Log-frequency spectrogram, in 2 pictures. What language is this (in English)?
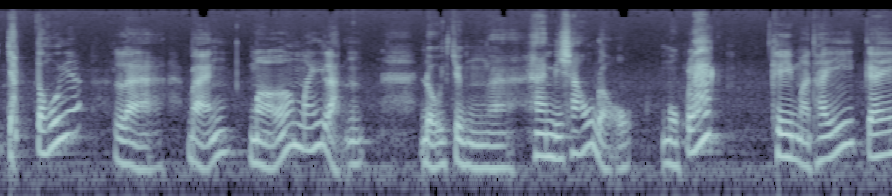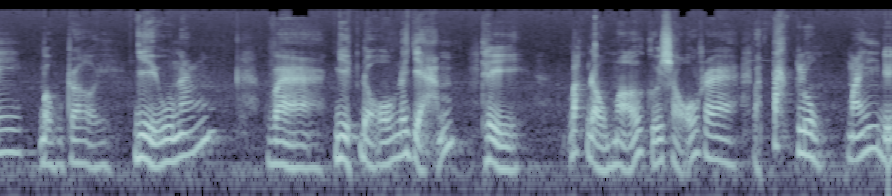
Vietnamese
